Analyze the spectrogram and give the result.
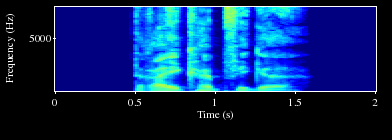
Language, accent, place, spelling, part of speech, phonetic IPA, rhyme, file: German, Germany, Berlin, dreiköpfige, adjective, [ˈdʁaɪ̯ˌkœp͡fɪɡə], -aɪ̯kœp͡fɪɡə, De-dreiköpfige.ogg
- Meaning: inflection of dreiköpfig: 1. strong/mixed nominative/accusative feminine singular 2. strong nominative/accusative plural 3. weak nominative all-gender singular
